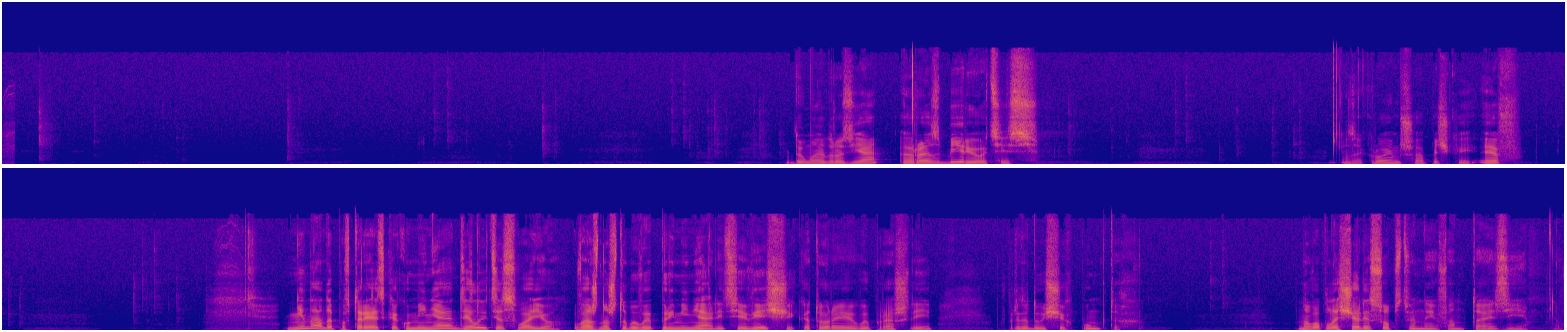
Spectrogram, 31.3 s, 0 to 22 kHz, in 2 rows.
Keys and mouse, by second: 4.4 click, 6.7 click, 7.2 alt+middle click, 7.8 ctrl+alt+middle click, 8.4 middle click, 10.0 click, 12.7 alt+middle click, 17.4 alt+middle click, 27.7 click, 29.2 alt+middle click, 29.7 alt+z, 30.2 alt+middle click, 30.7 ctrl+alt+middle click.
